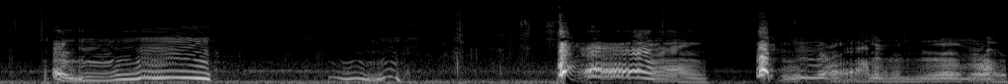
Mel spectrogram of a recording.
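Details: Odin the German Shepherd and little Bella harassing Samson the Boxer dog in rough play: long harmonic growl-whines, a brief yip, then two loud barks with rumbling growls between them.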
